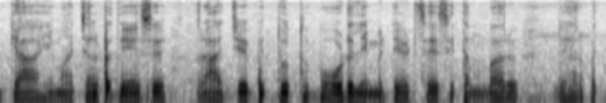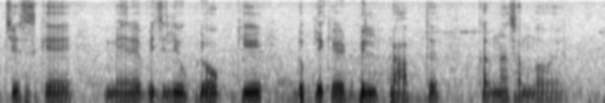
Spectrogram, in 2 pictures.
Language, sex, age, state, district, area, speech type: Hindi, male, 30-45, Madhya Pradesh, Harda, urban, read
